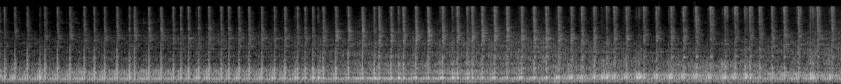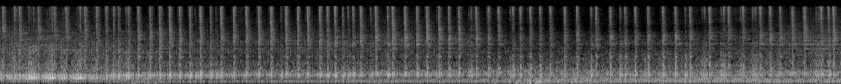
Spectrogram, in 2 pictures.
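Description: A small 250cc two-stroke quad engine with a new stator revs up steadily and holds a high buzzing pitch, loud and close, with a sharp rattling rasp throughout.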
